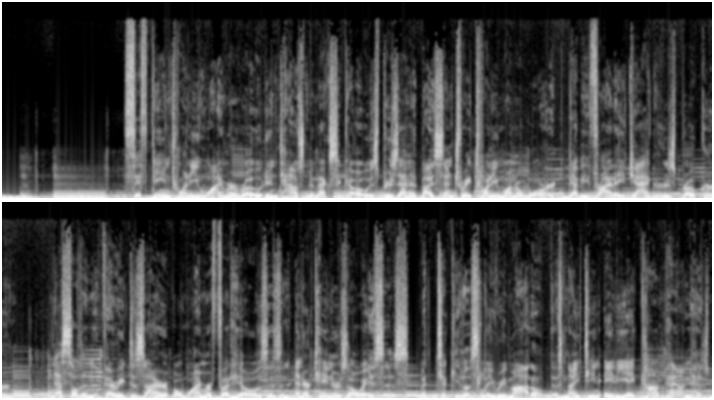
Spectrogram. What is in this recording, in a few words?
VOICE OVER WITH MUSIC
